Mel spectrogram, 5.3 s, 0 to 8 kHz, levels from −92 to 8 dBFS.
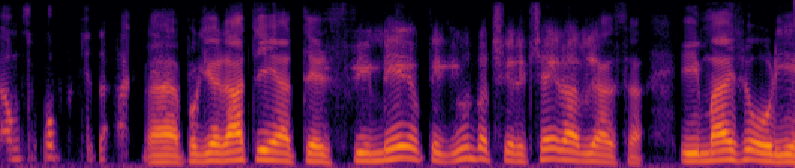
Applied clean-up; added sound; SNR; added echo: neural diffusion model UNIVERSE++.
